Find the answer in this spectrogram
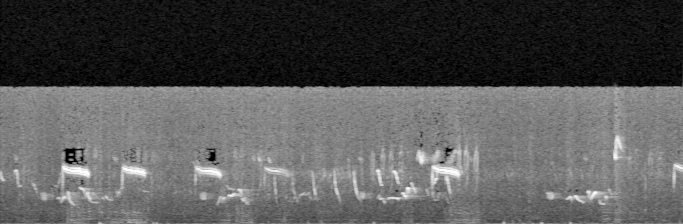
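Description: Faint outdoor ambience of small birds chirping: short high notes and falling calls repeat about once a second, with a faint low buzz now and then.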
